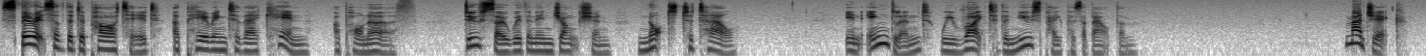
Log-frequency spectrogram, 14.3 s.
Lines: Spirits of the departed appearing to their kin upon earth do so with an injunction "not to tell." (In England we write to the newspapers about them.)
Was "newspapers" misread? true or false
false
